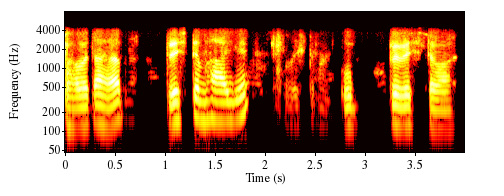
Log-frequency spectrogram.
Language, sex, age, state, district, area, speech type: Sanskrit, male, 18-30, Bihar, Samastipur, rural, conversation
